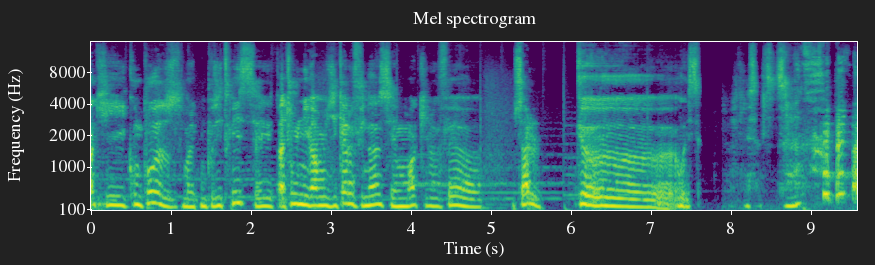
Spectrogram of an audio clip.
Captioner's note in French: Rires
